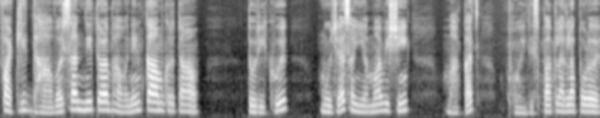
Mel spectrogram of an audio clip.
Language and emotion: Goan Konkani, fearful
